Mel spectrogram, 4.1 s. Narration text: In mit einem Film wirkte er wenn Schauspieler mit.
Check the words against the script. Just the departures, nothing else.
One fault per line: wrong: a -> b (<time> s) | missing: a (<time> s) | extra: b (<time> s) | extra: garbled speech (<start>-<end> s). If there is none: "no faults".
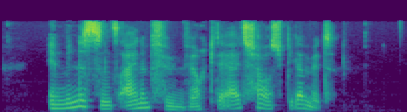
wrong: mit -> mindestens (0.7 s)
wrong: wenn -> als (2.3 s)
